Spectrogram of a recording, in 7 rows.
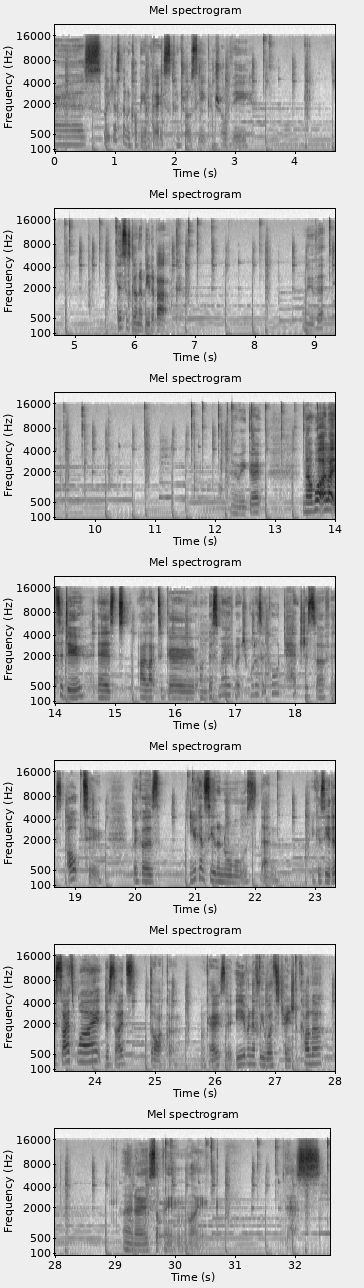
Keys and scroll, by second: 1.6 ctrl+c, 2.3 ctrl+v.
